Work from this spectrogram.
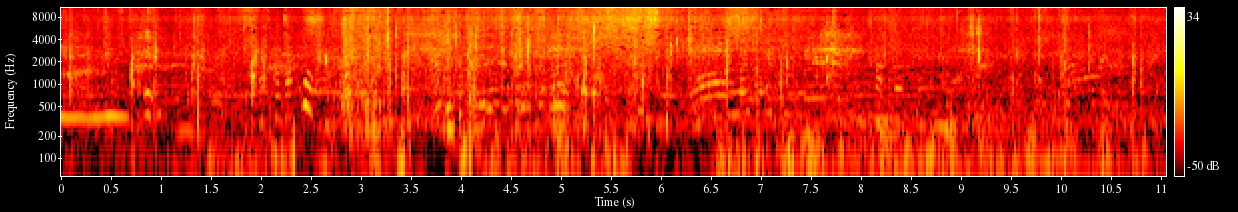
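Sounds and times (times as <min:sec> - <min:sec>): footsteps on trail: 0:00.0 - 0:11.0.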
